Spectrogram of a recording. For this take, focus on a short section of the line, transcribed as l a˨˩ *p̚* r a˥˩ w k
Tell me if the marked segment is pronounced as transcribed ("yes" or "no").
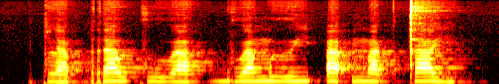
yes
